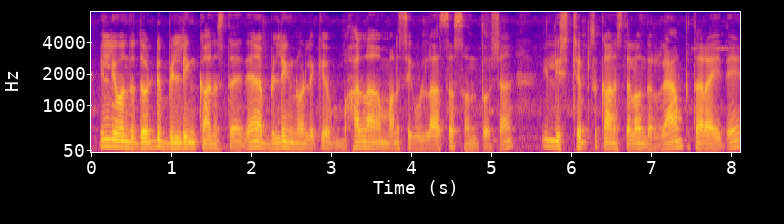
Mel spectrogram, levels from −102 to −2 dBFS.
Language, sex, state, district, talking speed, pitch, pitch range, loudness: Kannada, male, Karnataka, Bellary, 155 wpm, 110 Hz, 95-125 Hz, -19 LUFS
